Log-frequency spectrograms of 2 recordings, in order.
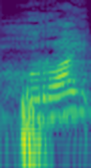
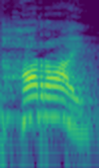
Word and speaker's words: хурай: Мои корни хурай спрашивают. Можно сказать во множественном числе хурайдар, но здесь сокращенное. Хурай спрашивают. Если произносить через а, это будет харай, то есть сарай.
